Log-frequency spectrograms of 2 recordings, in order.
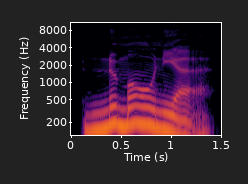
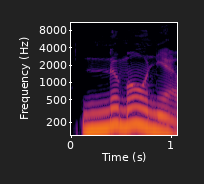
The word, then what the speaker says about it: pneumonia: Pneumonia. Esse GN também a gente tira o G ali. Pneumonia. O P também some. Pneumonia.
